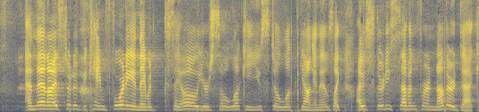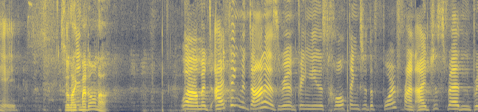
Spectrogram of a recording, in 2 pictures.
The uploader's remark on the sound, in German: live vom Emotion Women´s Day 2019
